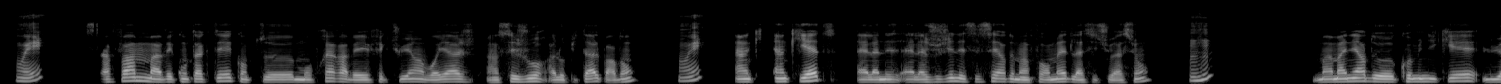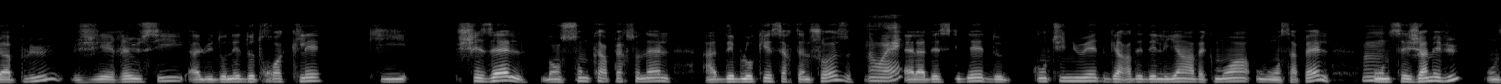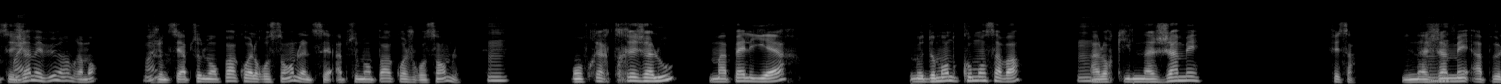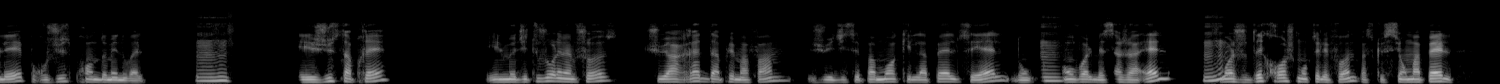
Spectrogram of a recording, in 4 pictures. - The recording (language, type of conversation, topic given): French, podcast, Comment reconnaître ses torts et s’excuser sincèrement ?
- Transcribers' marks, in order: stressed: "très"; other background noise; stressed: "jamais"; stressed: "arrêtes"; tapping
